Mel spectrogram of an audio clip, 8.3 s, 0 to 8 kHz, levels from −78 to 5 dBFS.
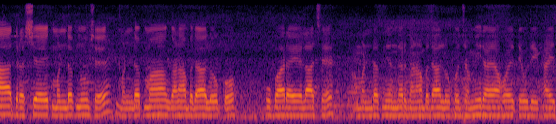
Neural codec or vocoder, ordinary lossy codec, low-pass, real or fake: none; none; 7.2 kHz; real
